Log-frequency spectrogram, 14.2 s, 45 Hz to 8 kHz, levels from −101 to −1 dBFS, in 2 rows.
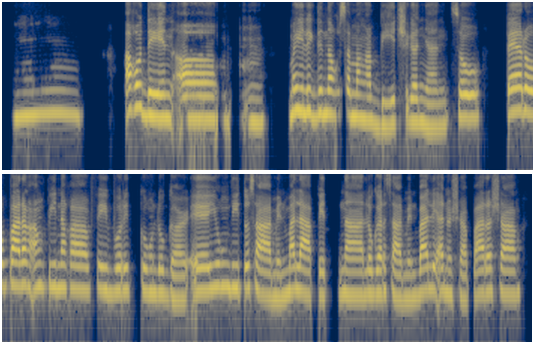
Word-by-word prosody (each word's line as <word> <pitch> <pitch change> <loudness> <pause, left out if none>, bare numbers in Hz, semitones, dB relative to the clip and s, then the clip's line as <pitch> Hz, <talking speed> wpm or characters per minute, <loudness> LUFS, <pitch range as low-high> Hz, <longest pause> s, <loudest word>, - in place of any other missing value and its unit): Hmm. 255 +1 -4 0.6
Ako 310 +3 +5
din, 235 -2 +5
um, 220 0 +3 1.0
mahilig 275 -2 +3
din 260 +1 +1
ako 255 -1 +1
sa 255 0 -1
mga 230 -2 0
beach 185 +1 -4
ganiyan. 185 -3 -2
So, 230 0 0 0.3
pero 275 -1 +4
parang 265 -1 +5
ang 245 +1 -1
pinaka-favorite 230 -2 -1
kong 215 -2 -3
lugar 185 -4 -3
eh, 225 0 +2
'yung 255 0 -2
dito 240 -1 -2
sa 205 -5 +3
amin, 180 0 -5
malapit 200 -4 +1
na 195 -1 -1
lugar 205 +1 -1
sa'min, 180 -3 -3
bale 220 +4 +1
ano 215 -2 -2
siya 185 -3 -6
para 205 +4 -1
siyang 205 -2 -2
225 Hz, 135 wpm, -21 LUFS, 200-245 Hz, 1.0 s, Ako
